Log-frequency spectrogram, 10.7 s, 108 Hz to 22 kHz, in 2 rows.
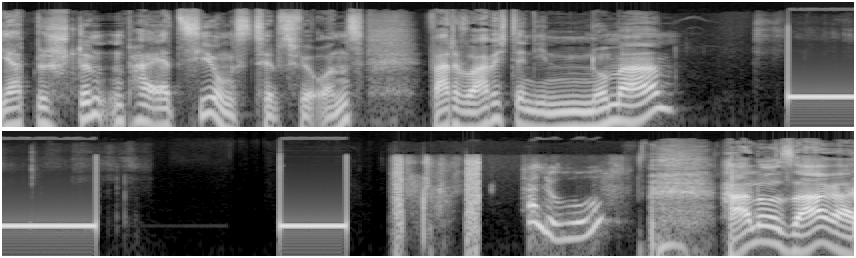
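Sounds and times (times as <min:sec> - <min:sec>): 
speech: 0:00.0 - 0:04.3, 0:08.6 - 0:10.6
steady telephone ringing tone as a call is placed: 0:04.9 - 0:05.9, 0:07.1 - 0:07.5.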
